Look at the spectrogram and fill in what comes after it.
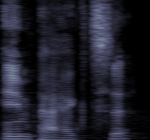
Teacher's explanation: impact is the noun with the stress on the first syllable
